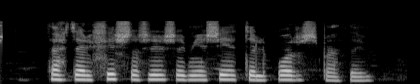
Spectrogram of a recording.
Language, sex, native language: Icelandic, male, Icelandic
